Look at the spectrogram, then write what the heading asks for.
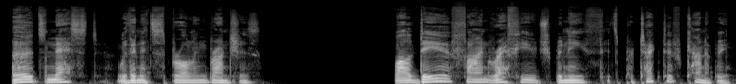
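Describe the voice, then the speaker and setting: A man narrating a scripted sleep story in a soothing, measured, hushed bedtime manner. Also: deep voice, no room sound, studio quality.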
